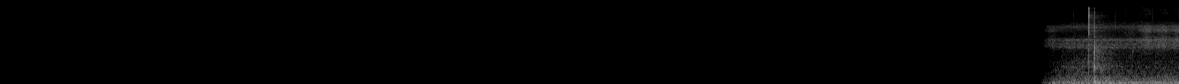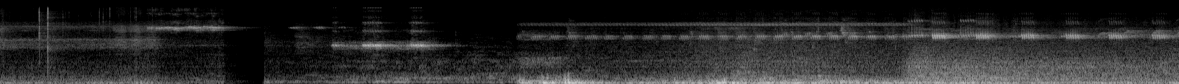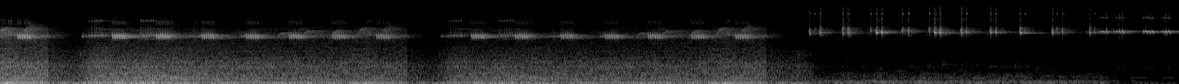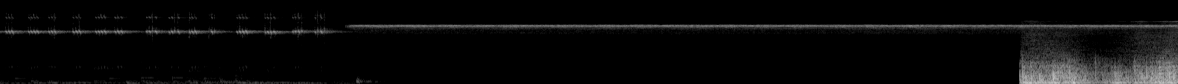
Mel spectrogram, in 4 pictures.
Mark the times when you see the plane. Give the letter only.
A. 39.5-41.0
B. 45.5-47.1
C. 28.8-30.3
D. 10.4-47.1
B.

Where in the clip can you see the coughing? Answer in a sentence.
The coughing can't be heard in this clip.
